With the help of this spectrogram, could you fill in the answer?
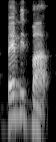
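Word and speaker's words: במדבר: ¿Alguno de ustedes de los eh de los demás estudiantes quieren ah leer la palabra hebrea bemit bar o pronunciarla?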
